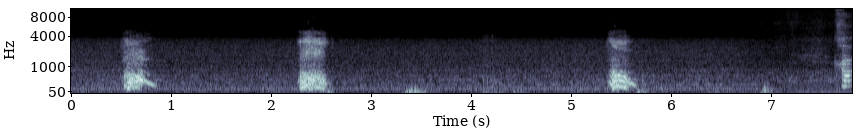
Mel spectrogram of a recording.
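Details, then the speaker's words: Cat with feline asthma: three short, dry hacking coughs over several seconds, often mistaken for vomiting or retching up a hairball; cough. "가장 일반적으로 구토 혹은 테러를 호외 하는것과 임상 모습을 보이는 기침을 나타냅니다"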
